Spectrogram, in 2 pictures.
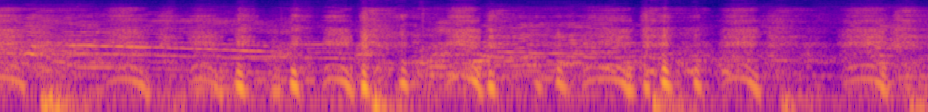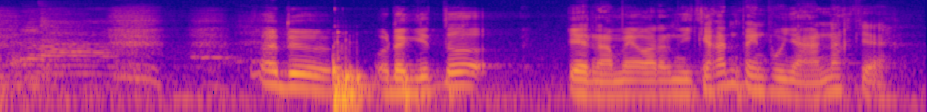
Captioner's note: laughs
